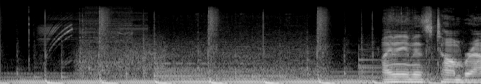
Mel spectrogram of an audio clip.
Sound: air whooshing

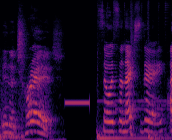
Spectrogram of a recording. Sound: beeping

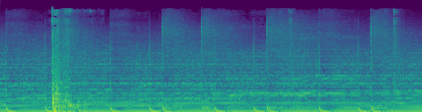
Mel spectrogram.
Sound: chill music continues; container banging

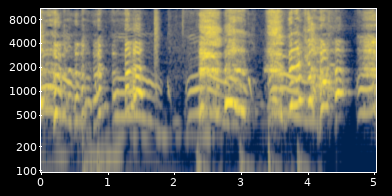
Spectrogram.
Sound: Mary cries

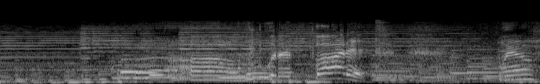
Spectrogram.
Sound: groans

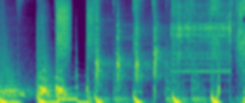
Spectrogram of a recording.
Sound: whip cracks

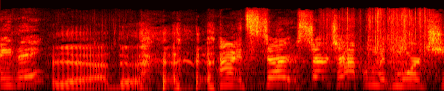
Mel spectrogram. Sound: laughs

